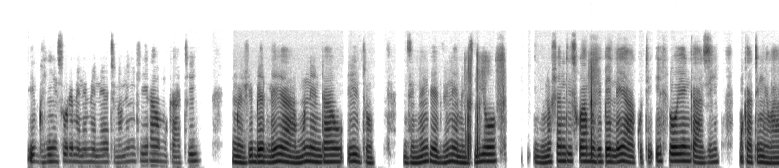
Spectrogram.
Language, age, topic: Ndau, 50+, health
